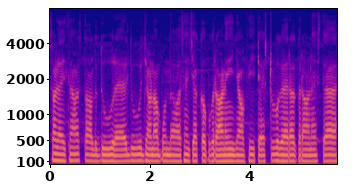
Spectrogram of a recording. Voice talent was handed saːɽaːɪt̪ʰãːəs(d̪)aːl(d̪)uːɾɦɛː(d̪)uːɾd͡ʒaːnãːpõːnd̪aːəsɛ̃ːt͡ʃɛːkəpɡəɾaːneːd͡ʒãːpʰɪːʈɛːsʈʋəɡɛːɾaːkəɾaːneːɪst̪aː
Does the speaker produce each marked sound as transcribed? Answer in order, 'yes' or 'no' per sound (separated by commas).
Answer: no, yes, yes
